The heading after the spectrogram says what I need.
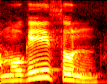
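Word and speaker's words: مغيثا: form ব্যবহার করতে গেলে একটা দুই জবর এবং এক আলিফ টান যোগ করে দিতে হয় আগেরটার মতই এই যে গাইসান এর মতই মগিসান তাহলে মগিসান মানে সাহায্যকারী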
